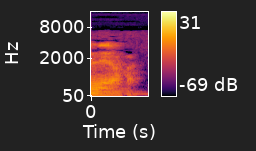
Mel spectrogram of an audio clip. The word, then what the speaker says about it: nerfs: کلمه نرف به معنای عصب اگه مفرد باشه افشو میگم نرف، ولی وقتی جمع بسته میشه دیگه افش تلفظ نمیشه. ça me tape sur les nerfs.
